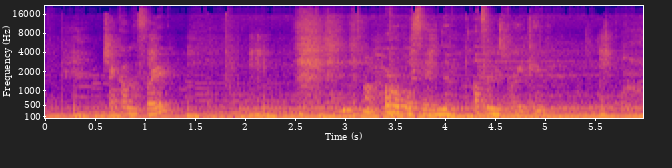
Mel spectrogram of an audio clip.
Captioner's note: laughs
